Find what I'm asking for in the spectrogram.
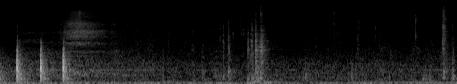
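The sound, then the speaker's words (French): Three quick, sharp knocks on the wooden door of the Castel de Daval in Sierre in an even rhythm, fairly loud, followed by faint rustling and soft shuffling in an otherwise quiet space. “Alors on arrive devant le Castel de Daval et je vais frapper à la porte.”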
